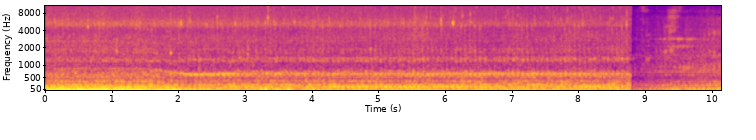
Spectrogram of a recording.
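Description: Water rushing and splashing along the side of a moving sailboat's hull, picked up close to the waterline, with a low rumble and a faint steady hum underneath. It cuts off suddenly near the end.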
